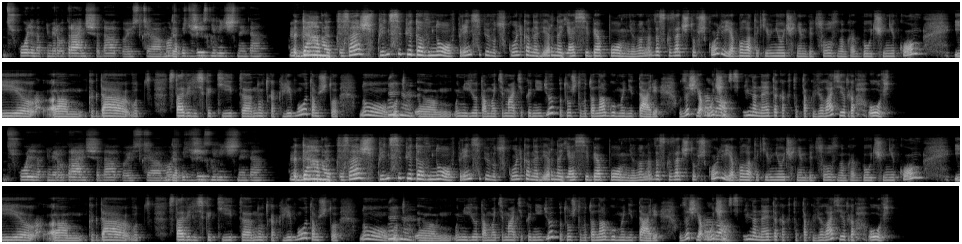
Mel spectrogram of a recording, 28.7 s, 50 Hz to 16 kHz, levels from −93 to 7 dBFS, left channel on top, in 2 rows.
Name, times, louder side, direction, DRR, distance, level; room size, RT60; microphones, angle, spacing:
voice 1, 0.0-3.9 4.3-4.6 8.0-8.1 14.8-14.9 20.1-20.5 24.9-25.3, left 2 dB, 75° left, 3 dB, 1.7 m, -33 dB
voice 2, 2.1-2.6 4.4-20.3 20.6-25.2 25.5-26.1 26.5-27.7, left 2 dB, 20° left, 10 dB, 0.5 m, -31 dB
11.0 x 6.4 x 3.5 m, 0.31 s
head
